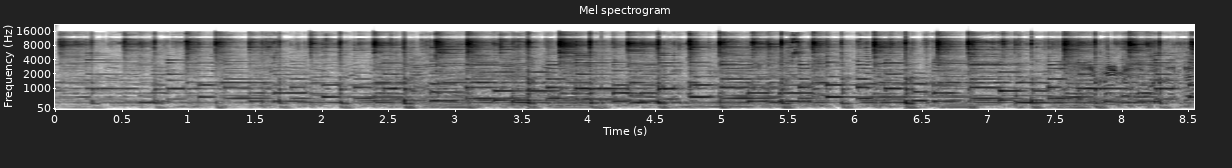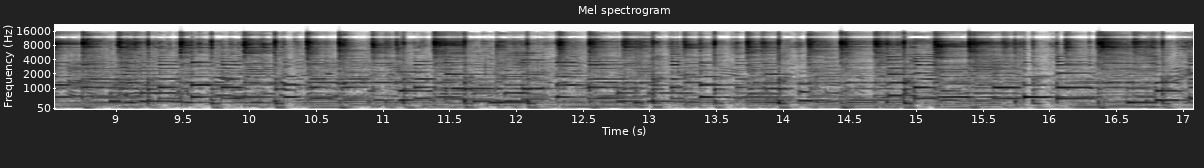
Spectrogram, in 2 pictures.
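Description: Two guitars playing a lively instrumental tune together, with many quick plucked notes.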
